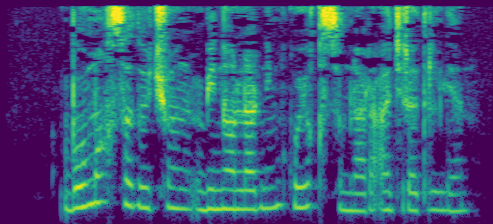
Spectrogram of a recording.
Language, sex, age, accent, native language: Uzbek, female, 18-24, Andijon, Uzbek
